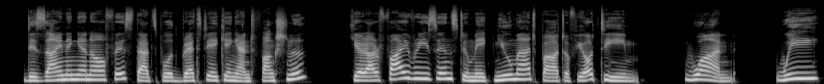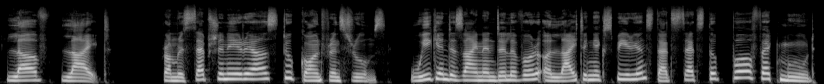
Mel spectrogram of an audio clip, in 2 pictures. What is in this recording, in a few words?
Corporate English, Professional English Female Voice Over; Newmat India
